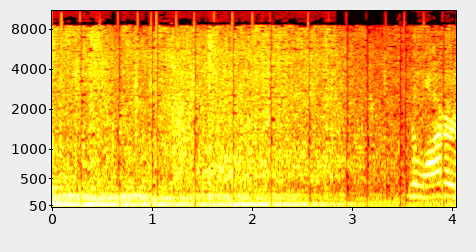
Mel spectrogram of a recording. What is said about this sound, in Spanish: Un helicóptero de la Guardia Costera se une a la búsqueda.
